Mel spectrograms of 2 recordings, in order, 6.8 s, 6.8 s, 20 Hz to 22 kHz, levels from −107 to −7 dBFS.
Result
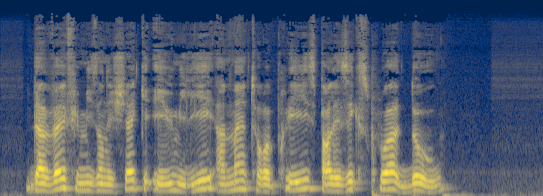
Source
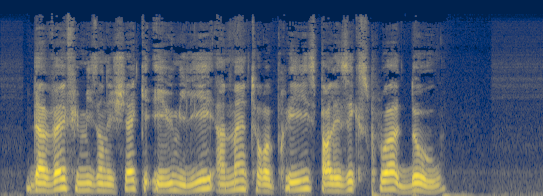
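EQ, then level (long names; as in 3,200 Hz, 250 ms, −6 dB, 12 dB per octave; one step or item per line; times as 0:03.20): mains-hum notches 60/120/180/240/300 Hz
0.0 dB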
